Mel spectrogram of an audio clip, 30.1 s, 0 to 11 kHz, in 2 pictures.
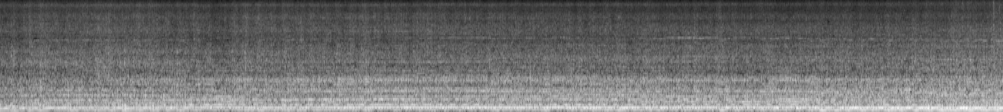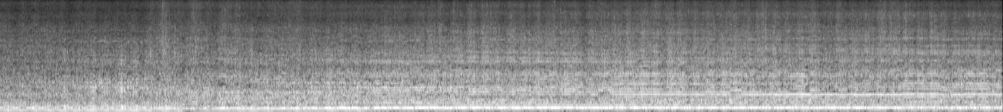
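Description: PowerSmart 80V battery-powered two-stage snowblower running with a steady motor hum as it clears wet, slushy snow, growing louder as it comes closer.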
